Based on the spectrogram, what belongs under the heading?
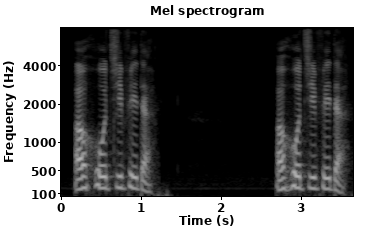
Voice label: "vhocefetv", Muscogee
